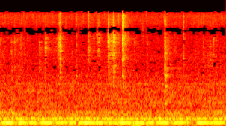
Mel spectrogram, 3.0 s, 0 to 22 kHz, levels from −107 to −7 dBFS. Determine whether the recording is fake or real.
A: real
